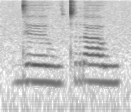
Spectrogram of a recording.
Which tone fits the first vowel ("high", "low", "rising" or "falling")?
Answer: low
